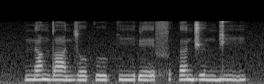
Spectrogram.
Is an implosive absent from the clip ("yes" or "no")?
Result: no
